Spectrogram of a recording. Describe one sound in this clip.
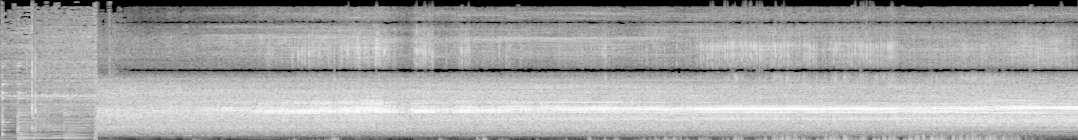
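An angle grinder motor whines loudly and steadily.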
